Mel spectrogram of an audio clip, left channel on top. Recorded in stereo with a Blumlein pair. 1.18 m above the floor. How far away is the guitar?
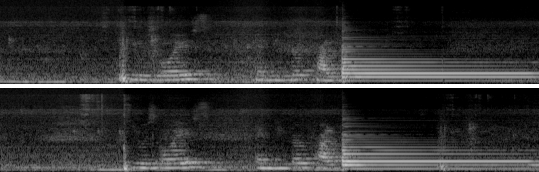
About 1.6 m.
